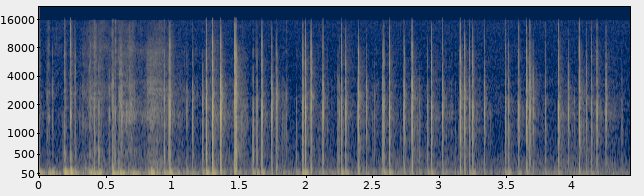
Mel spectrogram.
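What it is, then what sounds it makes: Plastic shaker bottle. Fingernails tap and scratch the body of a hollow pink plastic shaker bottle with its lid on. A rapid run of short, dry clicks and crinkly scratches follows, each with a low thump underneath and bright edges, dying away almost instantly.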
